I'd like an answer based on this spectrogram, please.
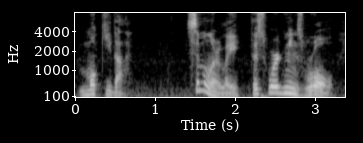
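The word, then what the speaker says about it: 먹히다: So this word, which means to be eaten, is originally pronounced mokida, but with this rule, the giot will become a kiet, so the verb is pronounced mokida.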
